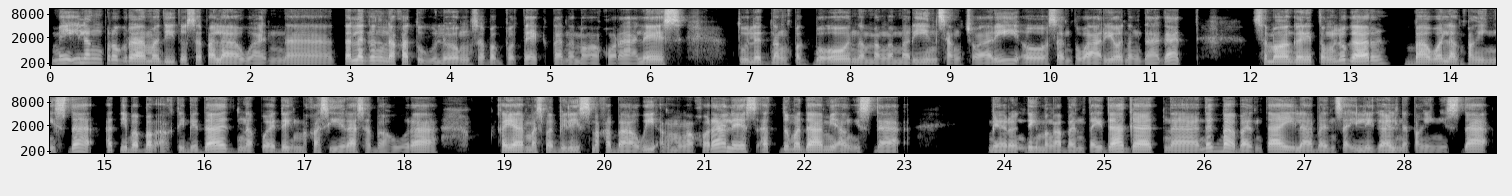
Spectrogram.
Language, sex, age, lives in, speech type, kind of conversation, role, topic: Filipino, male, 25-29, Philippines, read, expert-assistant, expert, Paano natin mapoprotektahan at mapapangalagaan ang mga bahura ng korales sa komunidad?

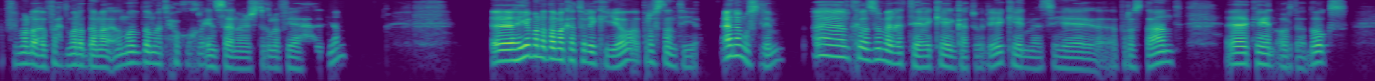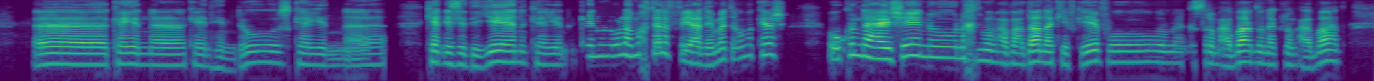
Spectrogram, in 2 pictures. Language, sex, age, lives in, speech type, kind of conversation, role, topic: Arabic, male, 20-24, Germany, conversation, unstructured, none, إزاي الدين يقدر يقرّب الناس من بعض بدل ما يفرّقهم؟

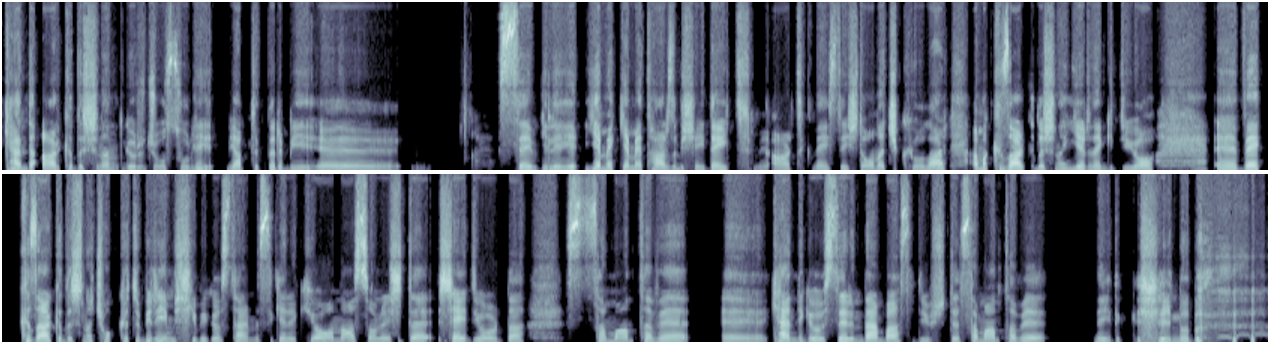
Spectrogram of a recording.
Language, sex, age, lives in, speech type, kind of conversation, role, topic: Turkish, female, 30-34, Germany, conversation, podcast, guest, İzlediğin bir şey hayata bakışını değiştirdi mi?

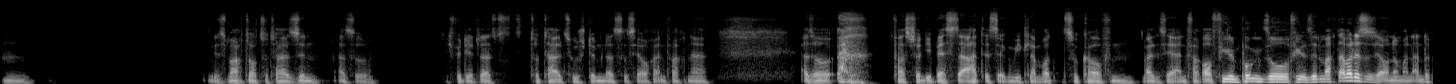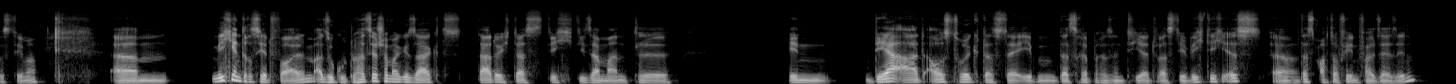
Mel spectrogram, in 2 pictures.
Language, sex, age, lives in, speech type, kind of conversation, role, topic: German, male, 25-29, Germany, conversation, podcast, host, Gibt es ein Kleidungsstück, das deine Persönlichkeit widerspiegelt?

